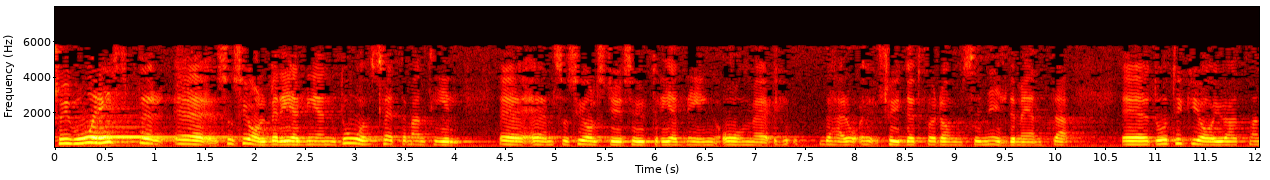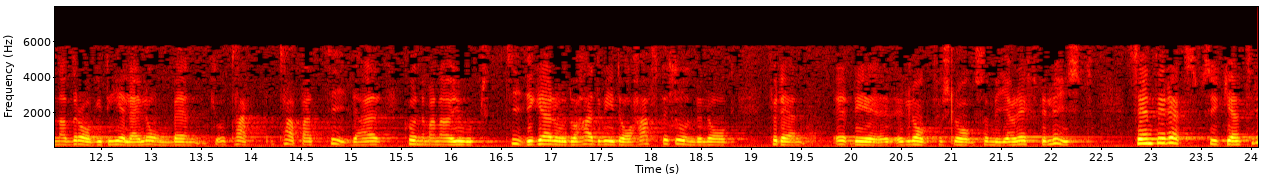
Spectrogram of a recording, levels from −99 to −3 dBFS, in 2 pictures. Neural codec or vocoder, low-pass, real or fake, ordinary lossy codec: none; 7.2 kHz; real; MP3, 24 kbps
